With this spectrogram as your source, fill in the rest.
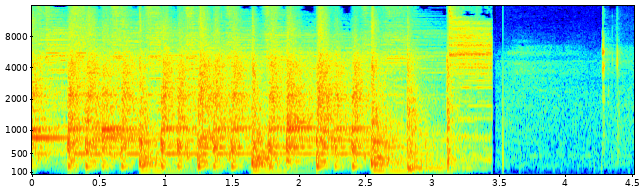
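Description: A drum kit is played hard with crashing cymbals.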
